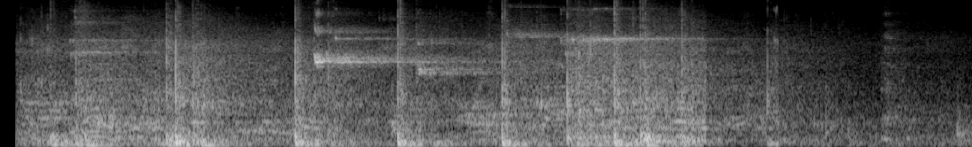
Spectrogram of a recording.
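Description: Basketballs bouncing on a hardwood gym floor, one bounce roughly every three-quarters of a second, echoing in a large hall, over background voices. A high squeak runs through the middle seconds.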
